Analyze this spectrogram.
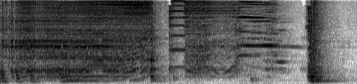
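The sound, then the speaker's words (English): A squeaking door creaks as it is closed, giving a long, wavering groan whose tones slide up and down, broken by a short pause and ending in a solid thump. “Now it's time to close the squeaking door”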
